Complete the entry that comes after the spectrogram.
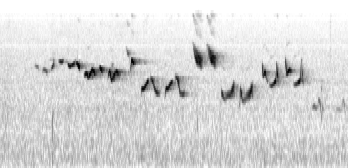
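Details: Shy heathwren (Hylacola cauta) at Patchewollock Conservation Reserve sings a rapid, varied run of high, sweet notes: quick slurred whistles and trills tumbling up and down for about three seconds, with a faint background hiss.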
